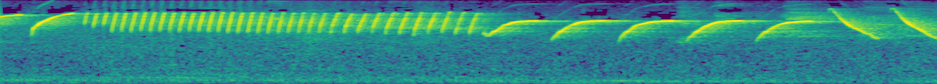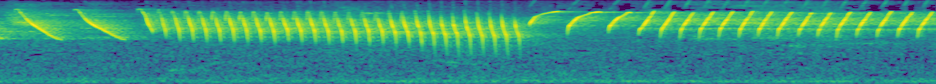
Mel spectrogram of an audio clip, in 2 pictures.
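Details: Song of a Belgian canary, played as training to get other canaries singing: a bright sustained trill, rising looping whistles, sharp downward sweeps, another dense buzzy roll, then a fresh rapid trill.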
